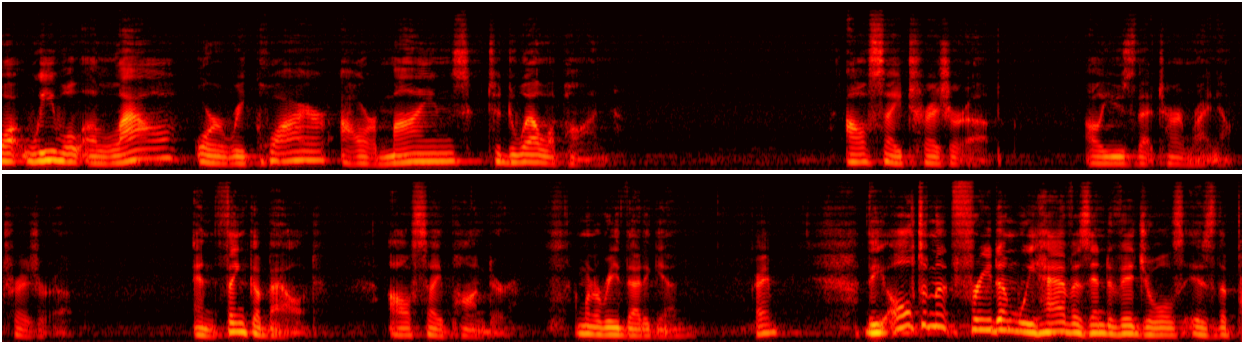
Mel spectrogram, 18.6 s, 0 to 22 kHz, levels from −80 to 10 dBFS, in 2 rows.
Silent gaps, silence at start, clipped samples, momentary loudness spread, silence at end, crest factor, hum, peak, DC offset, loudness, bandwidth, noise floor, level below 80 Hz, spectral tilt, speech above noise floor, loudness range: none; 0 s; under 0.1%; 17 LU; 0 s; 22 dB; none; -12 dBFS; under 0.1%; -33 LUFS; 19 kHz; -62 dBFS; -80 dBFS; -5 dB/octave; 29 dB; 9 LU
